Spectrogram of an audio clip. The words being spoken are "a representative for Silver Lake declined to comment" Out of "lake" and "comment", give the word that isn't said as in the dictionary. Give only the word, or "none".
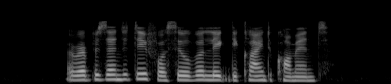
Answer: none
